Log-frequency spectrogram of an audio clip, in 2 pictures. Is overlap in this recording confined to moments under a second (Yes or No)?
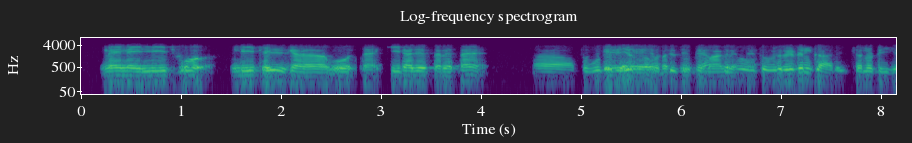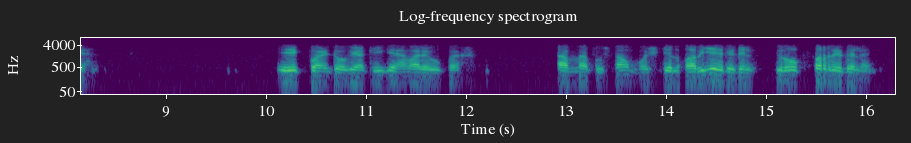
No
